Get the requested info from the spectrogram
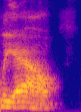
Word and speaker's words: Leal: I guess it's pronounced Liao. I was pronouncing it Leal the entire draft yeah. process, but apparently it's DeMarvin Liao, defensive lineman from Texas Tech.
